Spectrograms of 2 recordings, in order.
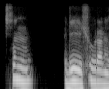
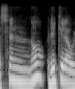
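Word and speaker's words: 千利休: 요거를 완성시킨 사람이이요 152년에서 1991년에 천 리휴라는 사람이에요. 그 센노 리큐라고 읽는데 센노리이 사람이 다도에 이제 나름대로 경지를 개척했고요 사람의 후손들이 세수로 갈라져 가지고 지금 다도에 큰 그 전통을 이용하고 있어요.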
